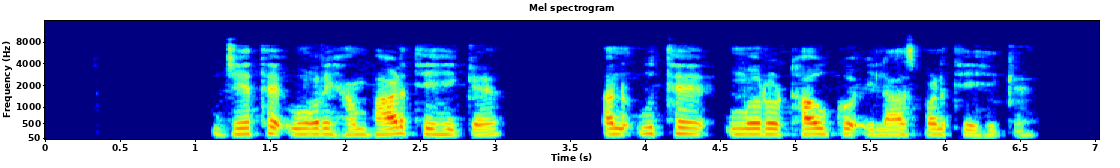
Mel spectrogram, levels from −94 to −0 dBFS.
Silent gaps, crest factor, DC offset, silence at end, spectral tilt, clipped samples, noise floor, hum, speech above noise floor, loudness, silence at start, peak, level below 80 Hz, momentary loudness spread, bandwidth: 3.08-3.71 s, 4.47-4.54 s; 22 dB; under 0.1%; 0.45 s; -6 dB/octave; under 0.1%; under -90 dBFS; none; over 65 dB; -25 LUFS; 1.1 s; -4 dBFS; -74 dBFS; 12 LU; 7.8 kHz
